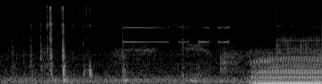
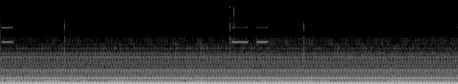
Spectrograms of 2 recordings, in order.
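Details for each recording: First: Air suspension compressor (Vera Air Elite management, D2 air struts) on a 2JZ-swapped Rocket Bunny 240SX kicks on after a replacement controller was installed; steady electric motor buzz and hum starts abruptly and runs evenly, a normal start. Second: Air suspension compressor (Vera Air Elite management, D2 air struts) on a 2JZ-swapped Rocket Bunny 240SX runs long with a steady drone and a few beeps while filling the bags toward 70 each, seeming to struggle to reach it; cause unconfirmed.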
